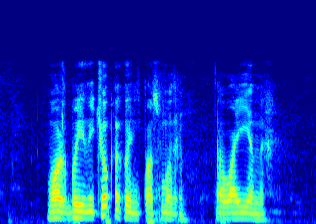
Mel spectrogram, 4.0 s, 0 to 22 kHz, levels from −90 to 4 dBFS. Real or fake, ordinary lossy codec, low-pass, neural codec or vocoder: fake; AAC, 48 kbps; 7.2 kHz; codec, 44.1 kHz, 3.4 kbps, Pupu-Codec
